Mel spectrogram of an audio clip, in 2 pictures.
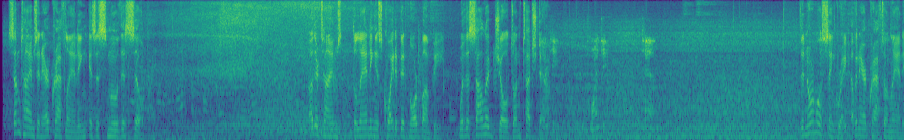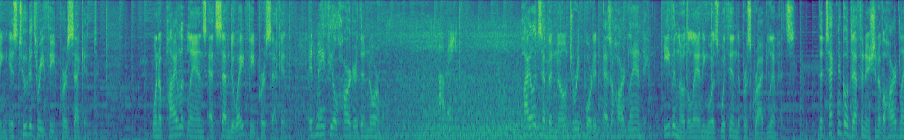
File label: Explainer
